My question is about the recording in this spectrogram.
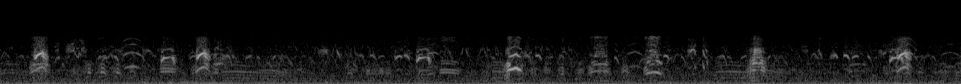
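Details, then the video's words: Spring 2017 snow goose flock: a continuous chorus of overlapping high, barking honks, with a louder nearby call standing out about every one to two seconds above the background clamor. "Spring snow goose 2017"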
